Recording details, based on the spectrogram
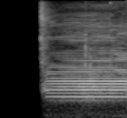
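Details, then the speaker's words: Wahl Magic Clip cordless clipper after repair for weak, smoking motor (dynamo cleaned, sponge pad added for cam follower); switches on to a steady, even high buzz with no stutter or rattle; charging and power normal. "Nah, di terakhir kesimpulannya kita coba tes lagi kembali apakah chargernya dia sudah berfungsi dengan normal. Ini dia normal,"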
